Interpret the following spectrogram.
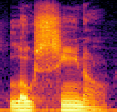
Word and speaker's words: LoCigno: It's LoCigno. The G is silent.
